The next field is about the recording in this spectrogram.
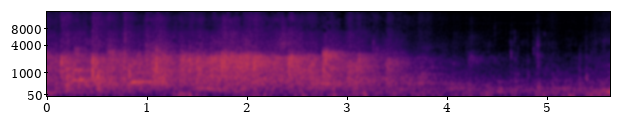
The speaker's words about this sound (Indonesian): Mari berikan tepuk tangan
